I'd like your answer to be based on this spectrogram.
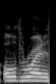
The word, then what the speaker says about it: Oldroyd: That's one of those names where you don't know, you know, if there's like a silent letter somewhere or like if you extend one of the vowels too long. I don't know. So Oldroyd is how you say it.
